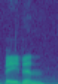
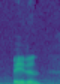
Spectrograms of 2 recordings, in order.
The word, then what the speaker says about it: Veden: So my guess as to spell it was V-E-Y-D-A-N. – Okay. It is V-E-D-E-N, which is why Elliot went for Vaden. – Okay. – But it's pronounced Vaden. – Okay. – Vaden.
